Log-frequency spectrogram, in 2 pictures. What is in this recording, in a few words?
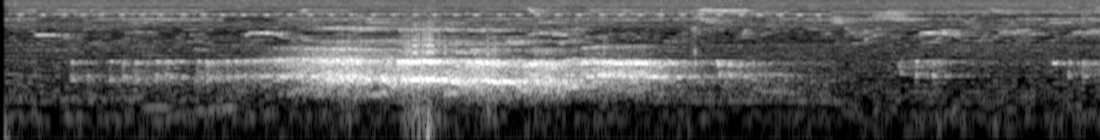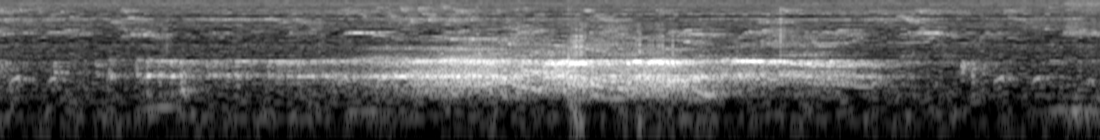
howler monkey sound, Costa Rica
